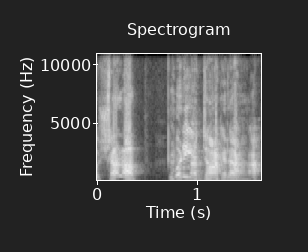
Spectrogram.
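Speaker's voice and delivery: Bernie Sanders impression. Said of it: "Bernie Sanders is gonna wander into it and go".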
